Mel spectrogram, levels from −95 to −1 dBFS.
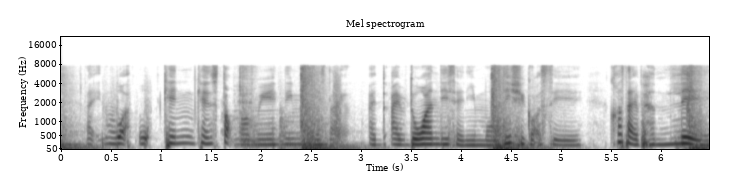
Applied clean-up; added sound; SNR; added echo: none; Slam / Truck / Car; 5 dB; none.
